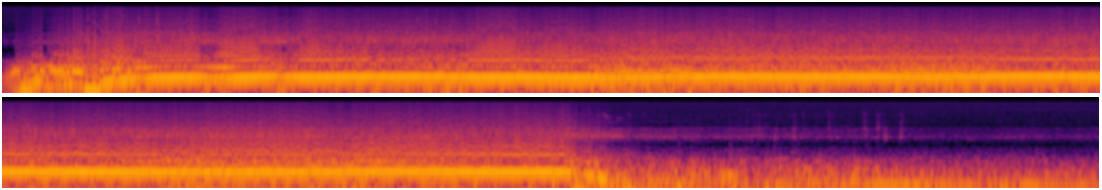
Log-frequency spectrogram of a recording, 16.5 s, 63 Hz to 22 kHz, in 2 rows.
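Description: Isuzu G200W twin-cam four-cylinder engine, with Delco fuel injection, heard from inside the car. It revs up sharply over the first couple of seconds, then holds a steady high pitch for about ten seconds. About twelve and a half seconds in the revs drop off abruptly, leaving a low rumble.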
